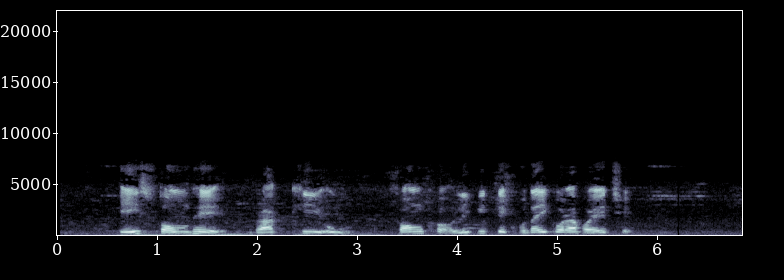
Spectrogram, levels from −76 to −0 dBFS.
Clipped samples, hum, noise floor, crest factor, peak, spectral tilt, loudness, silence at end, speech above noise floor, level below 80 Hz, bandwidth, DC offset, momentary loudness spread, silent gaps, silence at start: under 0.1%; none; -48 dBFS; 18 dB; -2 dBFS; -5.5 dB/octave; -17 LUFS; 1.1 s; 31 dB; -44 dBFS; 7.2 kHz; under 0.1%; 8 LU; none; 0.65 s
